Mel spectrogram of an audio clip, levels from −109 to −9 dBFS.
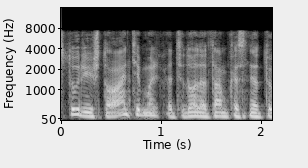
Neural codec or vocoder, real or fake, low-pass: none; real; 7.2 kHz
